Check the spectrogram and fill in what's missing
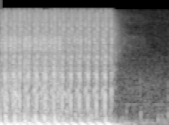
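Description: Rapid automatic gunfire from a weapon in the mobile battle royale game PUBG Mobile, a fast burst of close, loud shots lasting about a second before cutting off to near quiet.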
